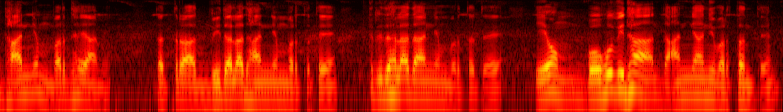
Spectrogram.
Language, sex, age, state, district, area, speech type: Sanskrit, male, 18-30, Karnataka, Bangalore Rural, rural, spontaneous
